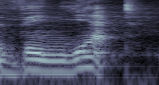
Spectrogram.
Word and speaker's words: vignette: It sounds very foreign and exotic. It's the vignette.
